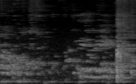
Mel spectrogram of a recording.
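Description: Indistinct voices talking in the background, with one sharp click about three-quarters of the way through.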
